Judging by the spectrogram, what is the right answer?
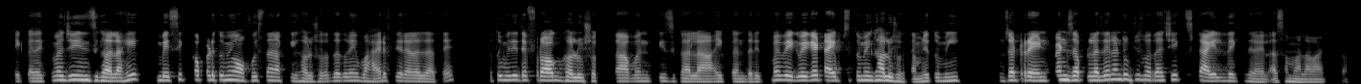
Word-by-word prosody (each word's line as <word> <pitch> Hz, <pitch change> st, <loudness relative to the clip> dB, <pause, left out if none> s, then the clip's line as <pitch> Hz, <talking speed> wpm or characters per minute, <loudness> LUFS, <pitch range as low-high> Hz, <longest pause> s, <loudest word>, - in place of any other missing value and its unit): एखादा 145 Hz, 0 st, -5 dB
किंवा 195 Hz, +8 st, -2 dB
जीन्स 205 Hz, -2 st, +3 dB
घाला 160 Hz, -3 st, +4 dB
हे 225 Hz, +6 st, +1 dB, 0.2 s
बेसिक 190 Hz, +4 st, -1 dB
कपडे 205 Hz, -1 st, -2 dB
तुम्ही 205 Hz, 0 st, +1 dB
ऑफिसला 185 Hz, 0 st, -1 dB
नक्की 165 Hz, -3 st, -7 dB
घालू 135 Hz, -2 st, -4 dB
शकता. 140 Hz, +1 st, -9 dB
जर 170 Hz, +2 st, -3 dB
तुम्ही 175 Hz, +1 st, -3 dB
बाहेर 140 Hz, +3 st, -2 dB
फिरायला 150 Hz, -5 st, -2 dB
जाताय 135 Hz, +6 st, -5 dB
तर -, -, -29 dB
तुम्ही 200 Hz, 0 st, -1 dB
तिथे 200 Hz, 0 st, -1 dB
फ्रॉक 185 Hz, -2 st, +4 dB
घालू 160 Hz, -2 st, +2 dB
शकता 150 Hz, -1 st, -2 dB
वन 150 Hz, 0 st, -6 dB
पीस 155 Hz, -2 st, -10 dB
घाला 135 Hz, -2 st, 0 dB
एकंदरीत. 135 Hz, -1 st, -6 dB
मग 205 Hz, -, +1 dB
वेगवेगळ्या 195 Hz, 0 st, +6 dB
टाईप्सचे 180 Hz, -1 st, +5 dB
तुम्ही 195 Hz, 0 st, +1 dB
घालू 190 Hz, -2 st, +4 dB
शकता. 135 Hz, -5 st, -6 dB
म्हणजे 150 Hz, +5 st, -4 dB
तुम्ही 165 Hz, +2 st, -3 dB
तुमचा 170 Hz, +2 st, -5 dB
ट्रेंडपण 185 Hz, +3 st, +5 dB
जपला 195 Hz, -1 st, +2 dB
जाईल 215 Hz, +4 st, +1 dB
आणि 235 Hz, 0 st, +2 dB
तुमची 225 Hz, -1 st, -2 dB
स्वतःची 190 Hz, 0 st, -2 dB
एक 225 Hz, +1 st, -8 dB
स्टाईल 165 Hz, -5 st, +2 dB
देखील 150 Hz, -2 st, -6 dB
राहील, 120 Hz, -2 st, -6 dB
असं 135 Hz, +2 st, -8 dB
मला 120 Hz, -2 st, -5 dB
वाटतं. 120 Hz, -1 st, -12 dB
175 Hz, 215 wpm, -25 LUFS, 145-195 Hz, 0.2 s, वेगवेगळ्या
